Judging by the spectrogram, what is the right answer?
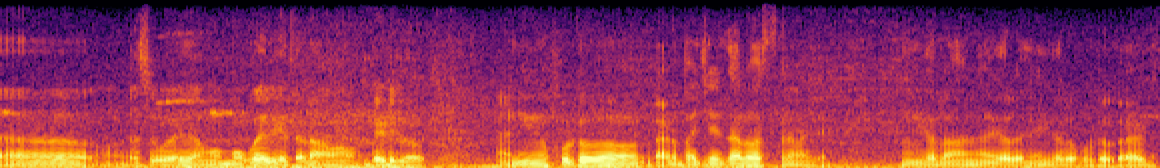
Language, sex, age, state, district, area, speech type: Goan Konkani, male, 30-45, Goa, Salcete, rural, spontaneous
